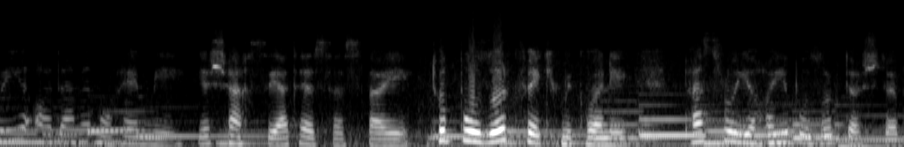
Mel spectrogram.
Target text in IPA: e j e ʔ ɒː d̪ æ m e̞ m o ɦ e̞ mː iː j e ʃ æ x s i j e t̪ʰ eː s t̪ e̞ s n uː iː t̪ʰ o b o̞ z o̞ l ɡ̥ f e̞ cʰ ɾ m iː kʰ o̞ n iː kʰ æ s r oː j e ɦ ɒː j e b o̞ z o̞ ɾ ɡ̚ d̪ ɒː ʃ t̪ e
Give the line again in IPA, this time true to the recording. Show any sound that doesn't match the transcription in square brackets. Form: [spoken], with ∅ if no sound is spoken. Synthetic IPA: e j e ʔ ɒː d̪ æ m e̞ m o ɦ e̞ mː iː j e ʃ æ x s i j [æ] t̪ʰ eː s t̪ e̞ s n [ɒː] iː t̪ʰ o b o̞ z o̞ [ɾ] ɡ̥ f e̞ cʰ ɾ m iː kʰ o̞ n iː [pʰ] æ s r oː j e ɦ ɒː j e b o̞ z o̞ ɾ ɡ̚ d̪ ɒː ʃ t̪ e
